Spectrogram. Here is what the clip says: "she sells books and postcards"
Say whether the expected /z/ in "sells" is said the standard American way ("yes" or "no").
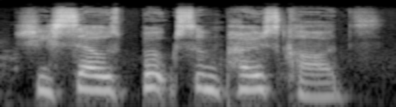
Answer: yes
